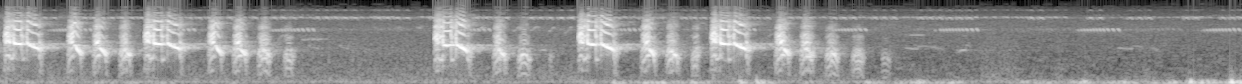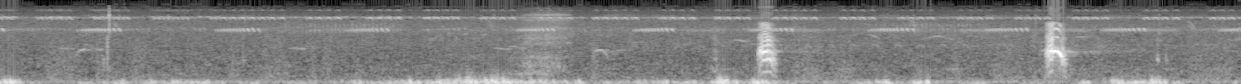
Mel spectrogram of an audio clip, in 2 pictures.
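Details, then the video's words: Grey francolin, female and male: two bursts of fast, harsh, repeated notes in the first four seconds, then mostly quiet with low rumbling noise and two lone sharp calls near the end. "Madi Grey Teetar ki Awaz | Teetar ki Boli Partridge Female and Male Sound | Grey Francolin Voice"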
